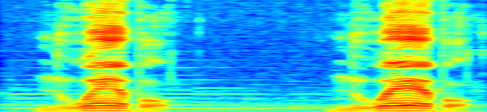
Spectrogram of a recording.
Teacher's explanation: let me focus on nuevo. The emphasis is on the E.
